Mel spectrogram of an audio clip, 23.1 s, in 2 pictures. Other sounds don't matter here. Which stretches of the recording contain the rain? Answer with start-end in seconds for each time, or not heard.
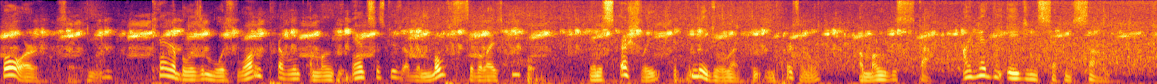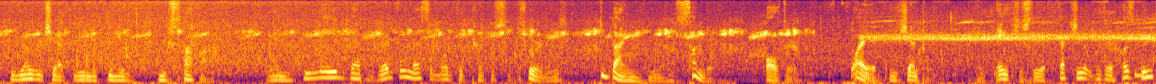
3.7-23.0.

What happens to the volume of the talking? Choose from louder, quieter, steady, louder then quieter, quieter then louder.
steady.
